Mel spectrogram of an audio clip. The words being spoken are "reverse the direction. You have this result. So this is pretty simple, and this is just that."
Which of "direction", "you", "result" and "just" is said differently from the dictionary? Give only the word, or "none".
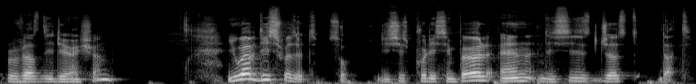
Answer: none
